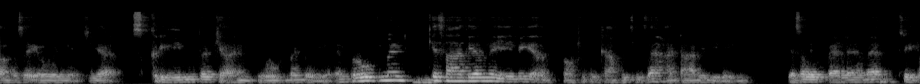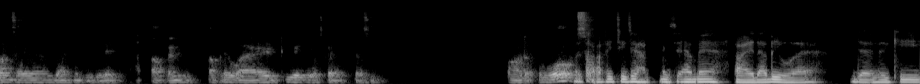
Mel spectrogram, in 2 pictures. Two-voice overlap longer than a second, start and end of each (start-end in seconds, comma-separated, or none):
none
